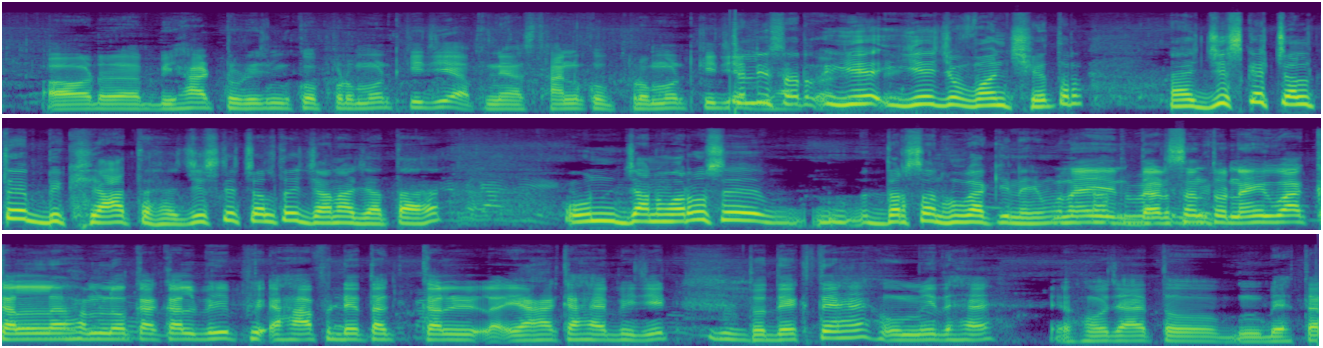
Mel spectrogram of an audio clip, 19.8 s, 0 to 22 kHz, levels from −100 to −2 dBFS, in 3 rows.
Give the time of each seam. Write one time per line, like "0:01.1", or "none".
none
